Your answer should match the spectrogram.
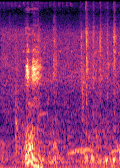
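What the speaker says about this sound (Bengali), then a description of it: "এই হচ্ছে এক জোড়া রাজশাহী গিরিবাজের।" A pair of Rajshahi Giribaz pigeons coos nearby, a short, throaty burst followed by softer murmuring, with a steady low hum beneath.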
